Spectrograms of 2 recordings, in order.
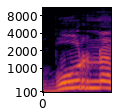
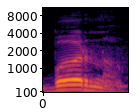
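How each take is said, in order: First: The vowel sounds like 'oo' before the r. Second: The vowel sounds like 'er' before the r. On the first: The speaker calls it wrong. "बुर्न नाही" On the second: The speaker calls it right. "यूचा उच्चार अ होतो"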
